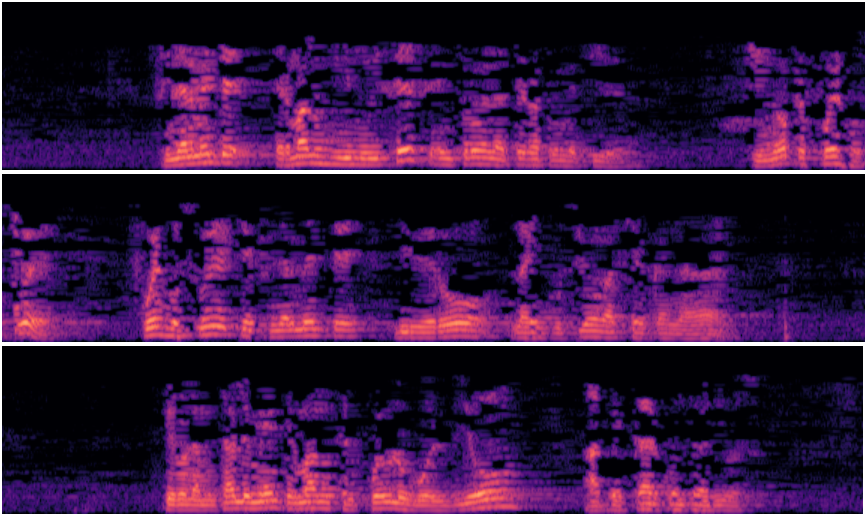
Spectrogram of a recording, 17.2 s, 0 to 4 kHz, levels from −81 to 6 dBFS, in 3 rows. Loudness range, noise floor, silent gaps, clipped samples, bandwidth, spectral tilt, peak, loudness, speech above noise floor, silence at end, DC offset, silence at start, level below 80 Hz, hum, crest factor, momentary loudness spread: 5 LU; -55 dBFS; none; under 0.1%; 3.4 kHz; -11 dB/octave; -2 dBFS; -22 LUFS; 34 dB; 0.65 s; under 0.1%; 1.05 s; -66 dBFS; none; 20 dB; 11 LU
